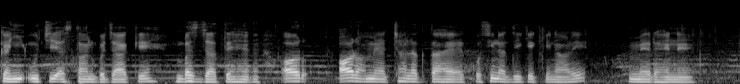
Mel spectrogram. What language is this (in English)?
Urdu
